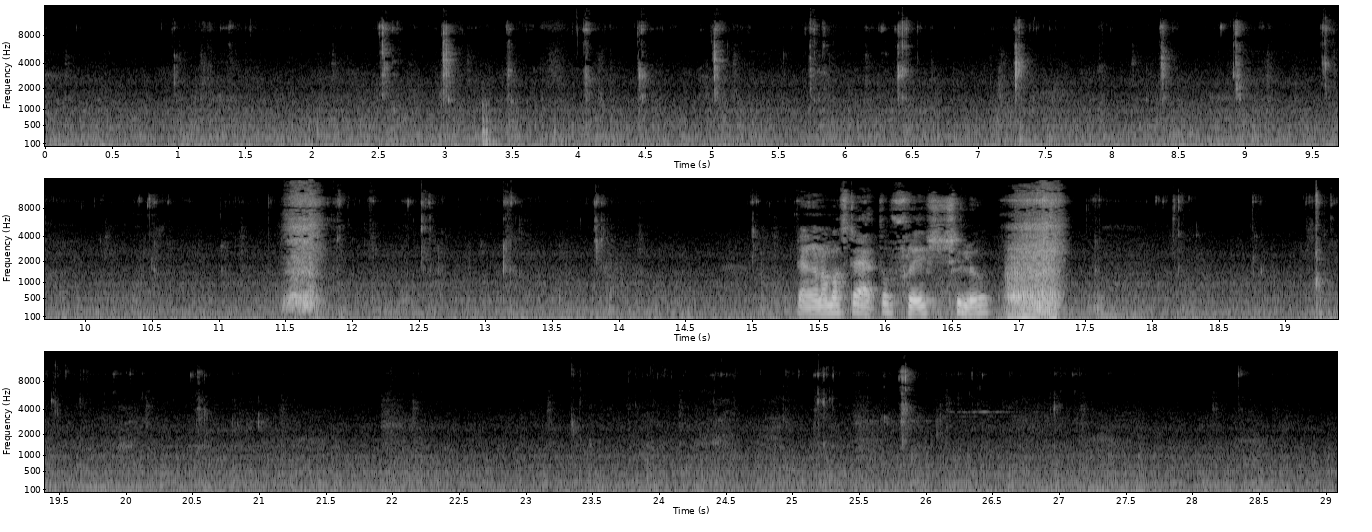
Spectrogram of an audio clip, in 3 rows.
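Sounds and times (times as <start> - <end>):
person chewing fish bones: 2.5 - 9.7, 11.8 - 14.0, 18.0 - 20.7, 25.0 - 26.2.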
